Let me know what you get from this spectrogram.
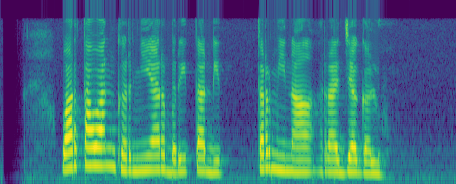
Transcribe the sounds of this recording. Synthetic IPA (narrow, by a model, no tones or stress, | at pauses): wart̪awankərɲiarbəɾit̪adi | t̪ərminalrad͡ʒaɡaluh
